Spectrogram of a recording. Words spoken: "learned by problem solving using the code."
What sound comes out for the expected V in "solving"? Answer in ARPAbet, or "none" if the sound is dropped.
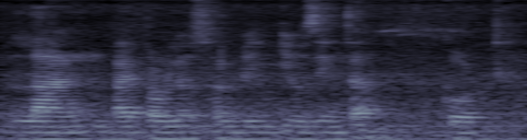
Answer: B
